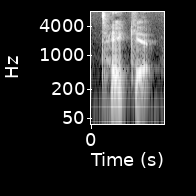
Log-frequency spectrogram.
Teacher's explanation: We can link the final consonant sound in take with the beginning vowel sound in it. Take it. We also have overlapping m sounds from me. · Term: linking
